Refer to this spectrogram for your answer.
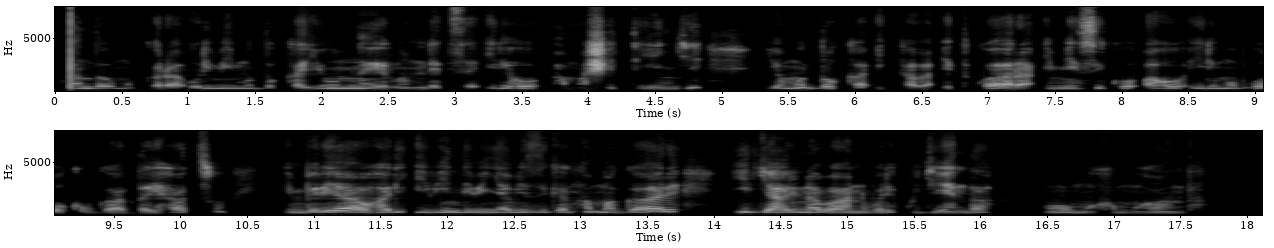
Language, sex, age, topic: Kinyarwanda, male, 18-24, government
